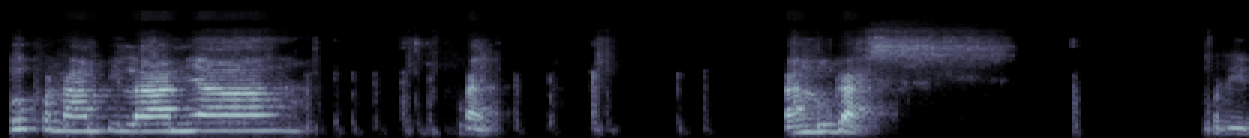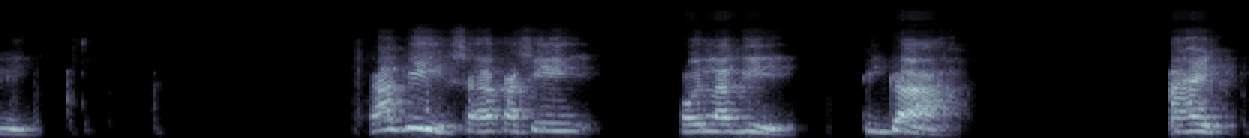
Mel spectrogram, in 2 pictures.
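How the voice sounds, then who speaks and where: A woman with an Indonesian accent leading a teacher training session, explaining slowly and haltingly with many fillers. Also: mid-range voice, animated, fairly bright tone. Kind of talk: online training lesson. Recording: dull lo-fi audio.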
